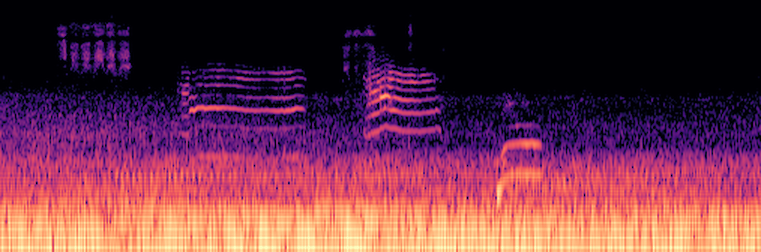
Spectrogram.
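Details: Street feeding of a hungry stray cat that lost an eye, other cats trying to steal its food; two drawn-out level meows then a short upward-bending mew, steady low vehicle rumble underneath.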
